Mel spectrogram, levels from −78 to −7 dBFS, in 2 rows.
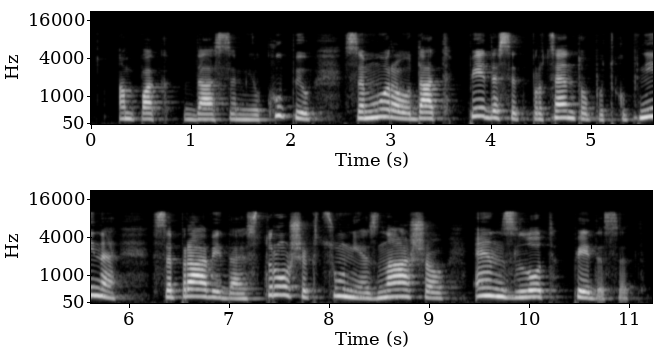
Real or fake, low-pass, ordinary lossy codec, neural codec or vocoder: real; 9.9 kHz; none; none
